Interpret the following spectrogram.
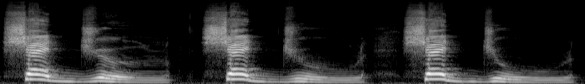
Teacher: Can you hear there how the ʃedʒ is louder, stronger, and produced with more force than the uhl? That's because it is a stressed syllable in English. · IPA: /ˈʃedʒ.uːl/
